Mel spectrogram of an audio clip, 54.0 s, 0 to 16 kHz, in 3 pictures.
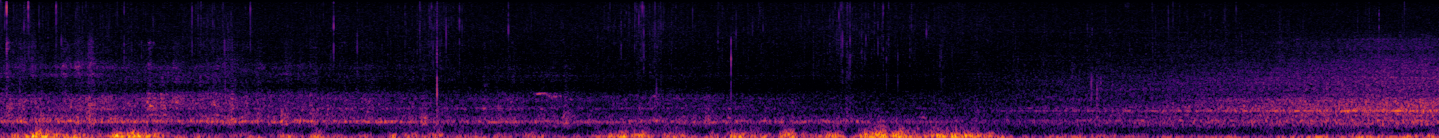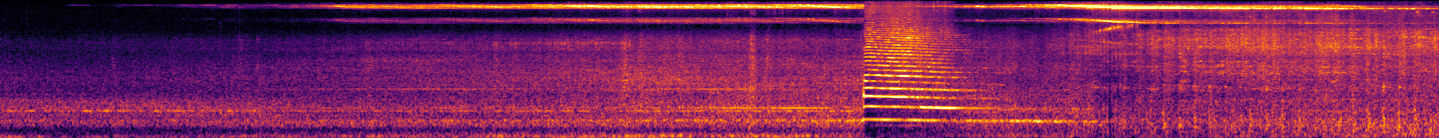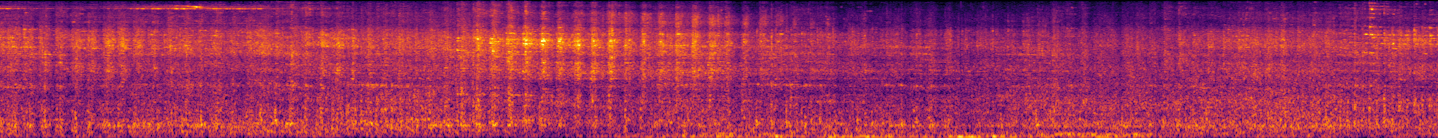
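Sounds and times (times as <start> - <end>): train wheels clattering on rails: 0.0 - 9.2, 15.8 - 53.9
train horn blast: 14.9 - 32.7.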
